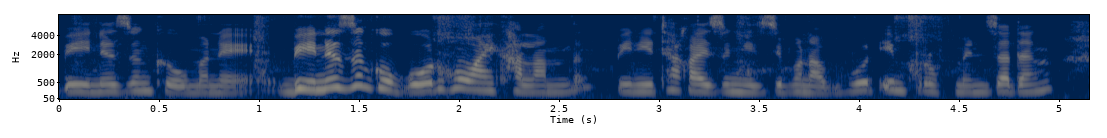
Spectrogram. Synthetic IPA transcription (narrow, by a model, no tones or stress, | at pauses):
benɯzɯŋkʰɯwmanḛbinɯzɯŋkʰɯwbɔdɦɔwajkʰalamdɯŋb̥initʰakʰajzɯŋizibɔnabuɦut̚impɾupʰmentzadɯŋ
